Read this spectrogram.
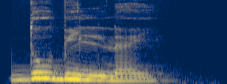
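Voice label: "дубильнӧй", Komi, female; kpv audio dict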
